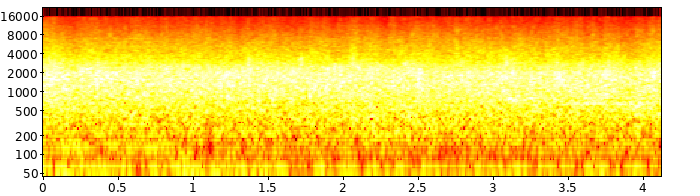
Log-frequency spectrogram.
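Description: A crowd applauding and cheering steadily, greeting a successful Falcon 9 main engine cutoff and stage separation.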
